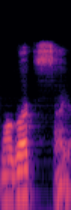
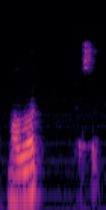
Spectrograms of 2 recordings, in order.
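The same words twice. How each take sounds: First: Said in the usual way. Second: মগৎসয় drawn out very slowly, syllable by syllable, with a rise at the end. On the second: Shown as a demonstration. Teacher slowly spells out মগৎসয় for the student to follow, very slow. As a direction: stretch মগৎসয় out slowly so every sound is clear. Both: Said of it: "মগ যোগ অতসয়".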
